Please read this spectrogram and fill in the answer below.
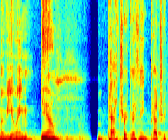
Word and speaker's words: Ewing: So my uh Facebook is and my Instagram handle is Yuing8 Euing. Yuing. I'm going to spell it C H A D E W I N G88.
